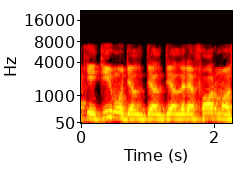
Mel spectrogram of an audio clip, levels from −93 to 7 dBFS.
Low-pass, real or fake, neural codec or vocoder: 7.2 kHz; real; none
